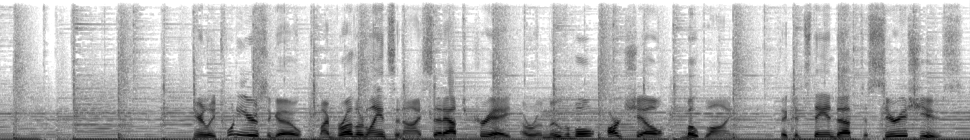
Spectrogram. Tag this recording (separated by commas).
Music, Speech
